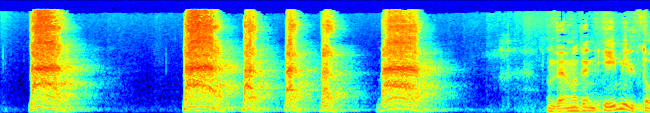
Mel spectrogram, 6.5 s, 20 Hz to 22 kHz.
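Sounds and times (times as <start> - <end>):
person imitating a roe deer alarm bark: 0.3 - 1.0, 1.8 - 4.6
speech: 5.5 - 6.4.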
